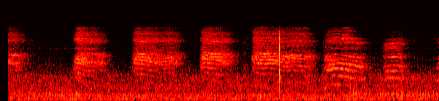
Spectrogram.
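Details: Young crow spending the day in a backyard, fed food items by its parents between naps; harsh, nasal, buzzy caws repeated about seven times in quick succession over a low steady background hum.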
